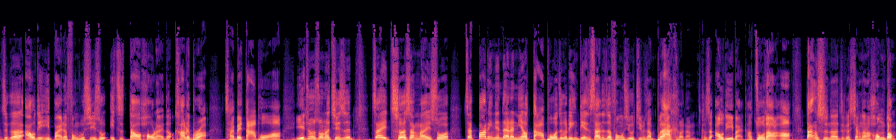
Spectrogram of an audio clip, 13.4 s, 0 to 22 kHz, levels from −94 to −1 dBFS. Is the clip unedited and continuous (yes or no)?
no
